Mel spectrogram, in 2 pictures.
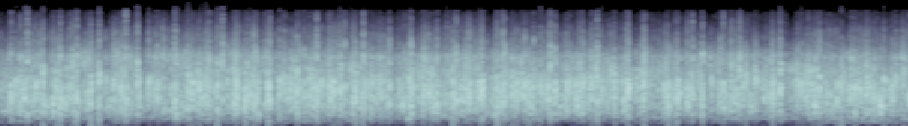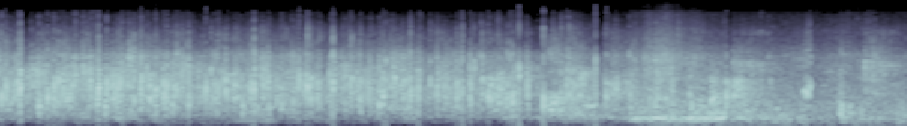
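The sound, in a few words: audience applause welcoming the directors and actor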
